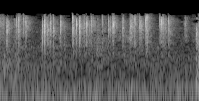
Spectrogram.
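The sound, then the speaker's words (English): Faint, quick riffling rattles of a deck of playing cards being shuffled during a tabletop game, coming in many short crisp bursts with brief gaps between them. “We have two other card decks, since we drew the Joker on that one. I know. I will. I just like shuffling.”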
